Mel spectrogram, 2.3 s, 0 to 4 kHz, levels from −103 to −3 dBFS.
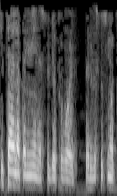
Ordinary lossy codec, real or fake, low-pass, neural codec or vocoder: MP3, 16 kbps; fake; 3.6 kHz; codec, 44.1 kHz, 2.6 kbps, SNAC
